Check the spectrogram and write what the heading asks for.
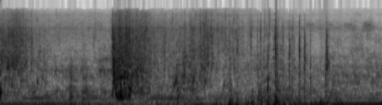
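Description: Water splashing beside a kayak as a fish thrashes at the surface, with one loud splash about two seconds in, then a few light knocks and clicks.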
